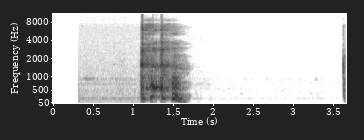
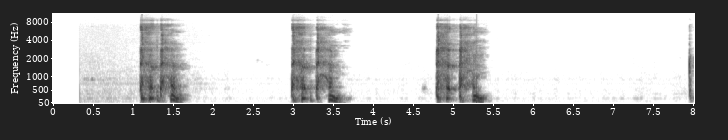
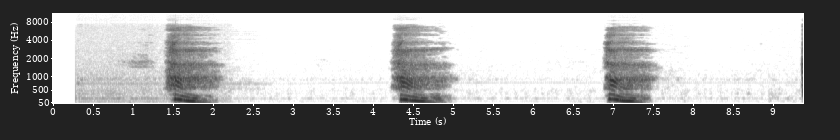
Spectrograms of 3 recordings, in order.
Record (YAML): cough_length: 3.7 s
cough_amplitude: 32768
cough_signal_mean_std_ratio: 0.29
three_cough_length: 8.0 s
three_cough_amplitude: 32649
three_cough_signal_mean_std_ratio: 0.33
exhalation_length: 9.4 s
exhalation_amplitude: 32767
exhalation_signal_mean_std_ratio: 0.34
survey_phase: alpha (2021-03-01 to 2021-08-12)
age: 45-64
gender: Male
wearing_mask: 'No'
symptom_none: true
smoker_status: Never smoked
respiratory_condition_asthma: false
respiratory_condition_other: false
recruitment_source: REACT
submission_delay: 1 day
covid_test_result: Negative
covid_test_method: RT-qPCR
